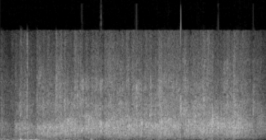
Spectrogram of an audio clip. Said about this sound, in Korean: 역사적인 안락사 허용법이 화요일 밤 서부 호주 의회를 통과하자 이 법안을 지지하는 이들이 환호하고 울먹이는 모습이 의회 안팎에서 연출됐습니다.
